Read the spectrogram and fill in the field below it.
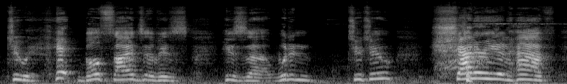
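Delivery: normal talking voice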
